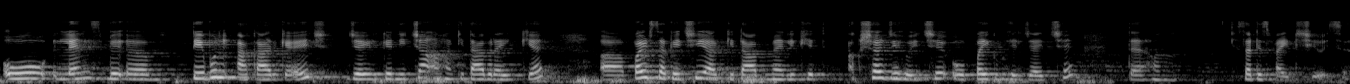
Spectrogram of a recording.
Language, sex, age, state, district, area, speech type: Maithili, female, 60+, Bihar, Madhubani, rural, spontaneous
